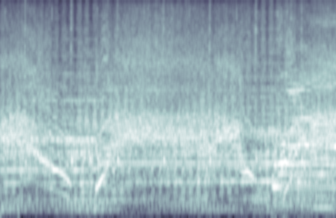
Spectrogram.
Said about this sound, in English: Wow! Give me your best screams, guys.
